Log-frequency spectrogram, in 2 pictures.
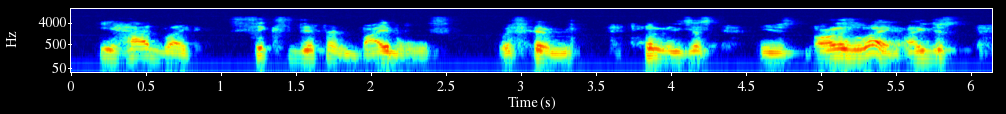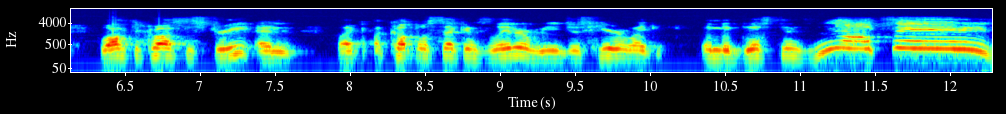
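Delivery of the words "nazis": very high, distant, shrill yell. Retelling a man with Bibles screaming in the distance: imitating a distant scream. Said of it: "Like that's what he was screaming".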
